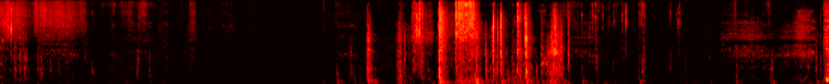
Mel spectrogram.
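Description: A paper trimmer slices through scrap paper strips, making a burst of dense, rapid clicking and scraping at close range after a quiet start. Softer taps follow, and no one speaks.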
